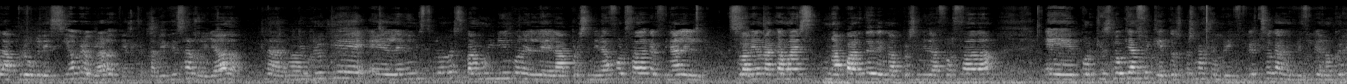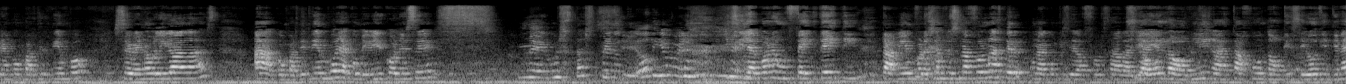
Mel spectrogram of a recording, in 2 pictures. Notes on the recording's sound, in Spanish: Parte del equipo de Literatura juvenil para escritores viaja hasta Sevilla para hacer un pódcast en directo. Andalucía Reader Con 2023.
